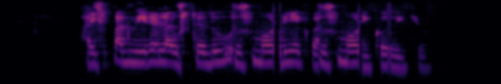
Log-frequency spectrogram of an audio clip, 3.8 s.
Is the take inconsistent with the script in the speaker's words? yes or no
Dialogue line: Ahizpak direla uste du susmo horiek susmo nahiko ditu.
no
